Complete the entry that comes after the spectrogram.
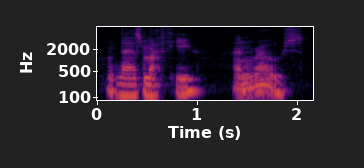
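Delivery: plain reading voice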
